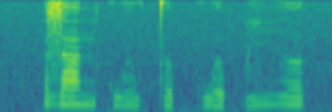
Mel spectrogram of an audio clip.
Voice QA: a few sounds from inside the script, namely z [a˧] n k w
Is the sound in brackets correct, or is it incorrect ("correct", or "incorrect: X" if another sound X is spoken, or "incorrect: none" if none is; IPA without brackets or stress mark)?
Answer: correct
